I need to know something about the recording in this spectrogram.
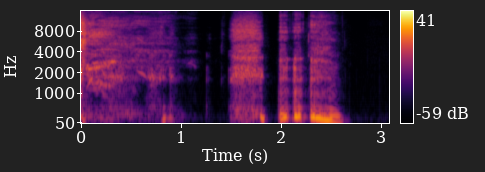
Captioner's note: laughing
